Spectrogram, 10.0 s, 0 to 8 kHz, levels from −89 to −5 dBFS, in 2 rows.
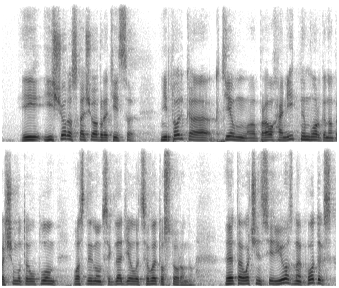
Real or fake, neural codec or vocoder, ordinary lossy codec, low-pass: fake; codec, 16 kHz, 0.8 kbps, ZipCodec; none; none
